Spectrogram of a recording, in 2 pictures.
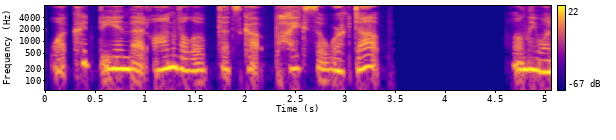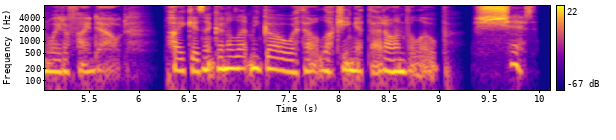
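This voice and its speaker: Husky, troubled young woman, wry. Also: mid-range voice, a little mellow, no echo, clean studio sound. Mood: anxious, upset. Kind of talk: naturalistic video game voice acting, inner monologue.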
